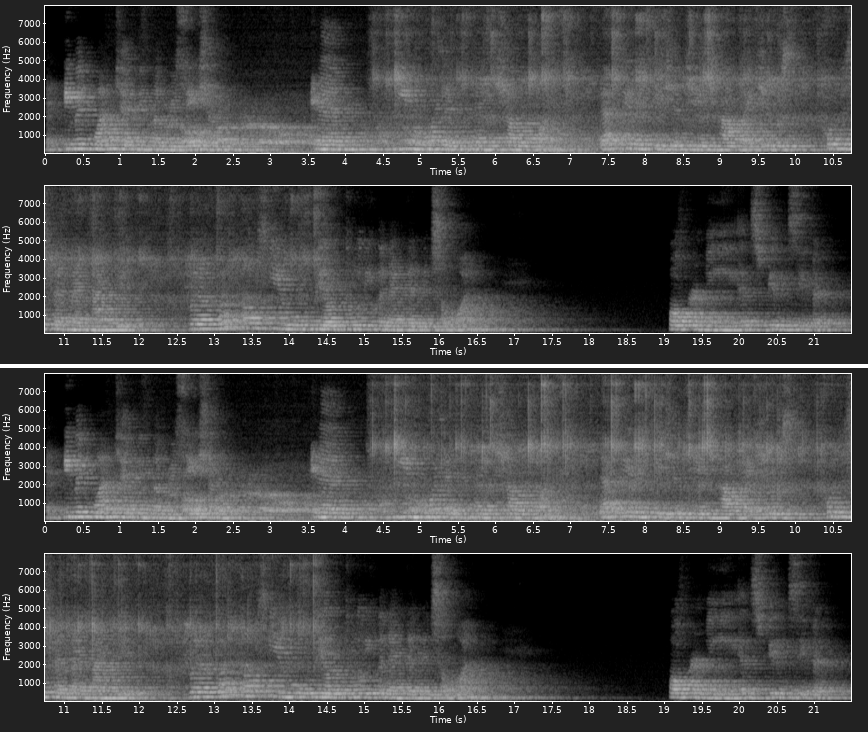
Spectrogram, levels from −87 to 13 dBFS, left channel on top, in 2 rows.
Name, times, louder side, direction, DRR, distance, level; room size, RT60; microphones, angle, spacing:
voice 1, 0.0-2.5 3.5-4.2 4.6-6.9 7.4-10.0 10.3-12.0 12.6-16.6, equal, 5° right, -14 dB, 1.0 m, -22 dB
sound 1, 0.8-8.6, equal, 60° left, 0.7 m, -30 dB
sound 2, 4.3-14.4, right 3 dB, 55° right, 0.4 m, -35 dB
voice 2, 19.1-21.0, equal, 30° left, -13 dB, 0.9 m, -23 dB
2.6 x 2.5 x 2.4 m, 2.6 s
head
